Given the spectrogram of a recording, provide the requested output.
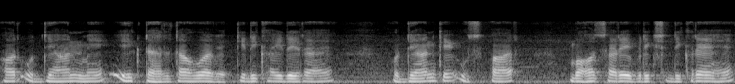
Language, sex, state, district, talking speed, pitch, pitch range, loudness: Hindi, male, Chhattisgarh, Raipur, 180 wpm, 140 Hz, 135-145 Hz, -16 LUFS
